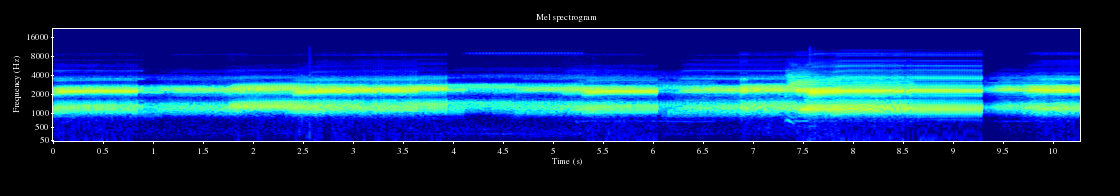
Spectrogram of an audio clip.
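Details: Tree frog chorus of fast, rattling pulsed calls stacked in two bright bands. Several callers overlap so the sound barely pauses, with brief dips in loudness near one, four and six seconds.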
